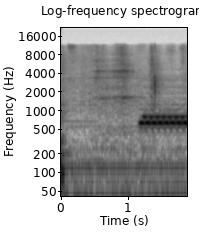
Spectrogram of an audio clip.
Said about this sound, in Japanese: あじゃあ電話も鳴りましたんで、うんじゃあこれで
